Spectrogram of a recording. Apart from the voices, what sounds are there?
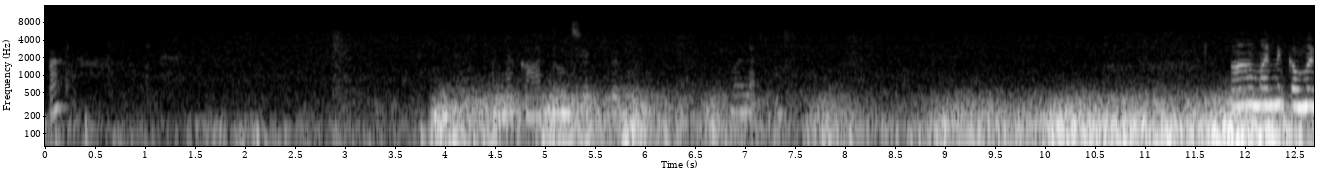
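rain falling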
